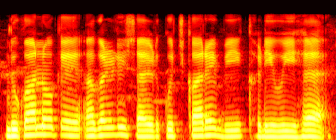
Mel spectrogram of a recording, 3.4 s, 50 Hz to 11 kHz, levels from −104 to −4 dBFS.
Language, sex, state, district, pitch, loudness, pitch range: Hindi, male, Uttar Pradesh, Saharanpur, 150 Hz, -16 LUFS, 140-170 Hz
